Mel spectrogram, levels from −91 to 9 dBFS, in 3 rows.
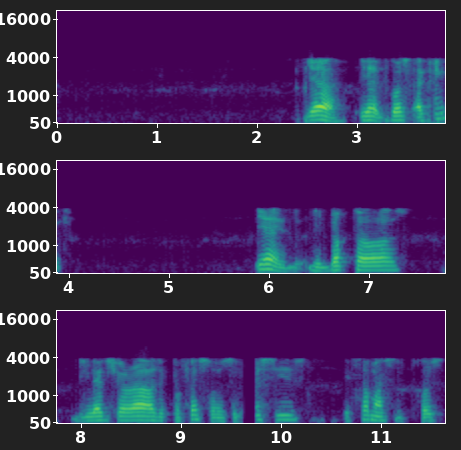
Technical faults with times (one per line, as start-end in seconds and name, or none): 0.00-11.65 G.723.1 codec
3.74-3.88 VoIP packet loss concealed by the speech codec
9.56-9.79 VoIP packet loss concealed by the speech codec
